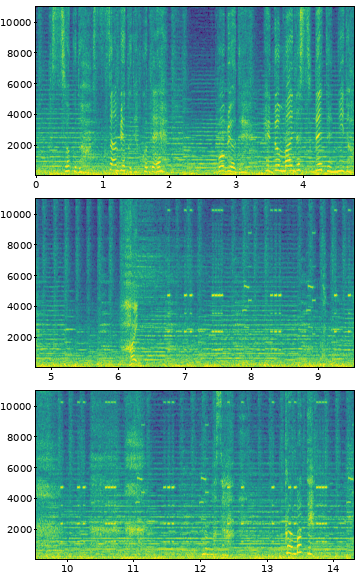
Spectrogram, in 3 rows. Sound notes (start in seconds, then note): 5.9 labored breathing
